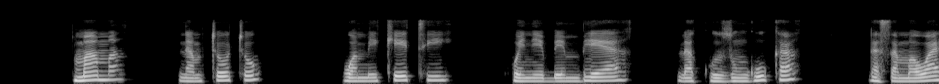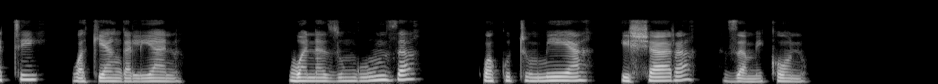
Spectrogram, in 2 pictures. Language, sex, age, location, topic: Swahili, female, 36-49, Nairobi, education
